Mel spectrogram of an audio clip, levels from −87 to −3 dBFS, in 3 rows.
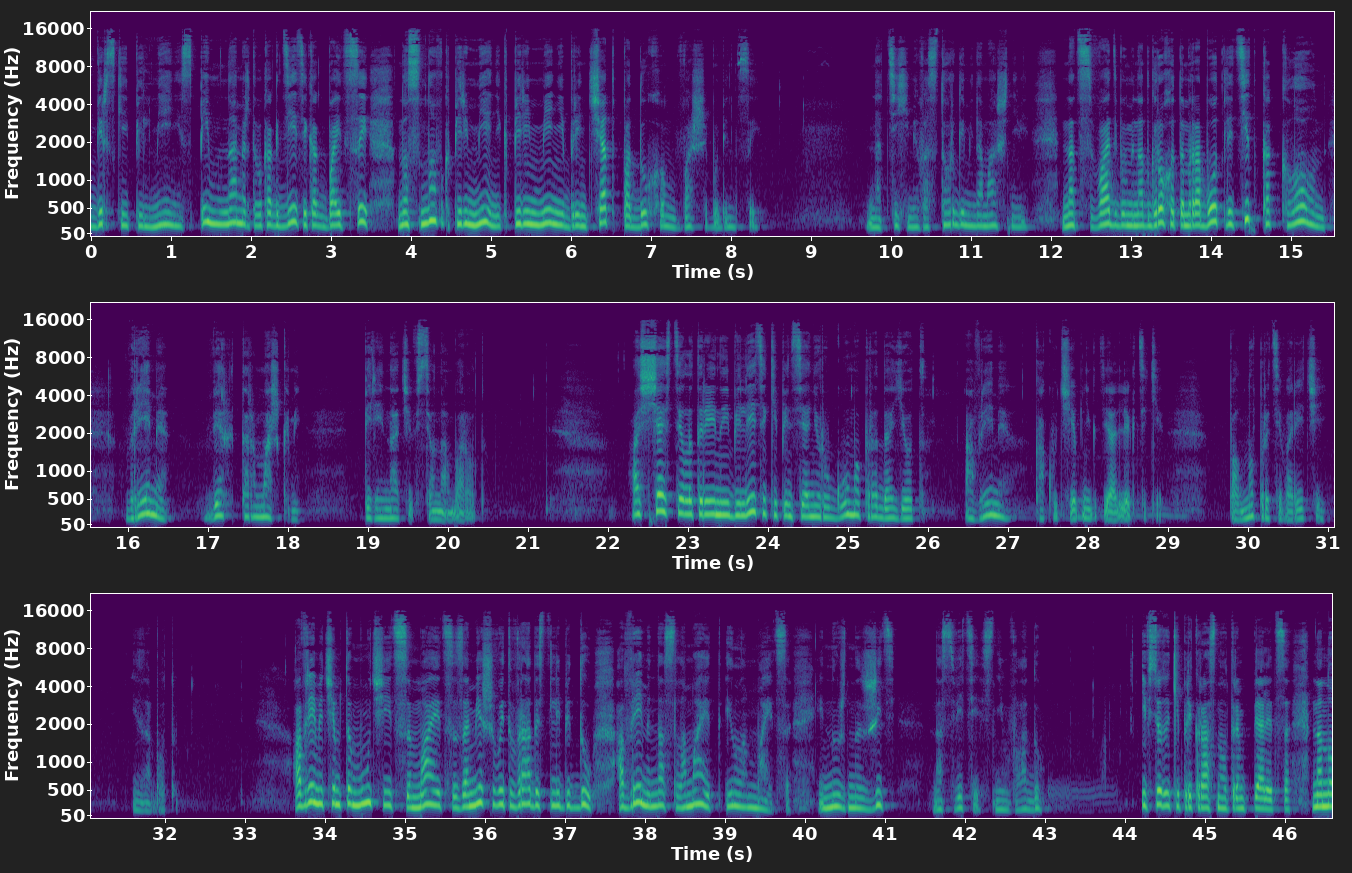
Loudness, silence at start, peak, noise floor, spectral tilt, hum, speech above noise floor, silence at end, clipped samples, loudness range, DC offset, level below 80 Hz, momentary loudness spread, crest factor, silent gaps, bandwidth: -30 LUFS; 0 s; -6 dBFS; -72 dBFS; -5 dB/octave; none; 43 dB; 0 s; under 0.1%; 13 LU; under 0.1%; -82 dBFS; 17 LU; 24 dB; none; 16 kHz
